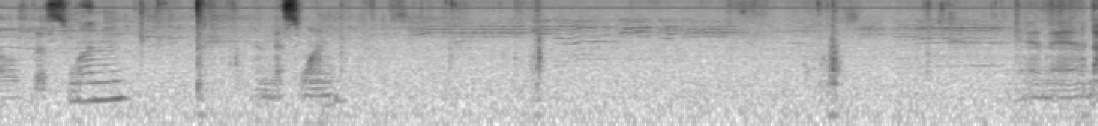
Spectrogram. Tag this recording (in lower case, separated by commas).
inside a small room, music, speech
